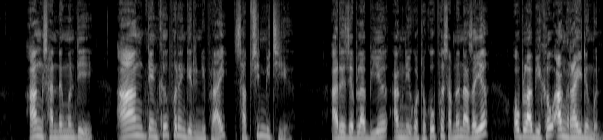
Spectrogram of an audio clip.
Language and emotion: Bodo, angry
